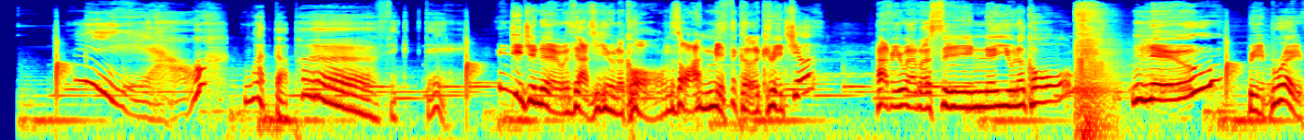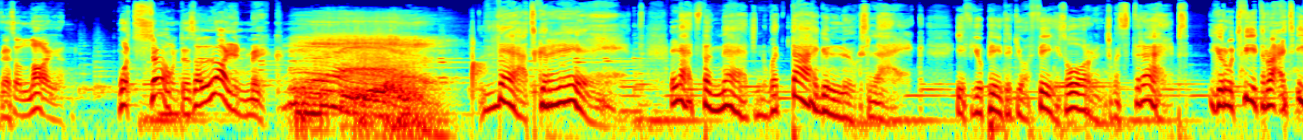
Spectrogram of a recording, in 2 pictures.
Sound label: animal voices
